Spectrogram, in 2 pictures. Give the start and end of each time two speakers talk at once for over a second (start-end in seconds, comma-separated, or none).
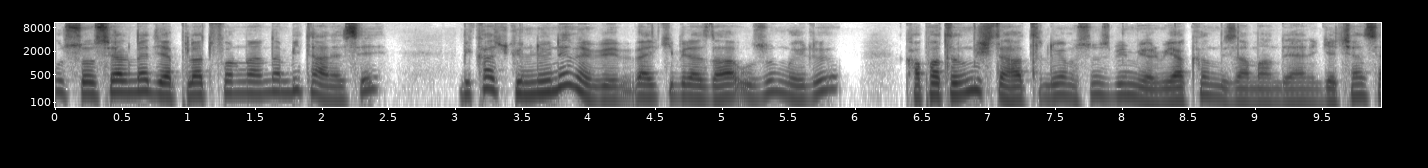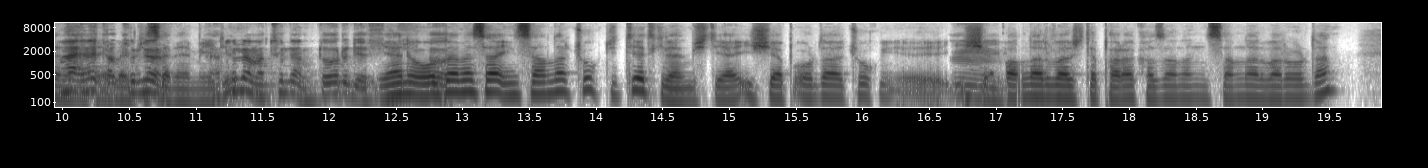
9.9-11.3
